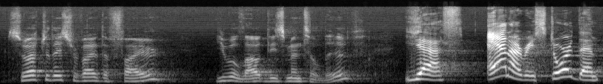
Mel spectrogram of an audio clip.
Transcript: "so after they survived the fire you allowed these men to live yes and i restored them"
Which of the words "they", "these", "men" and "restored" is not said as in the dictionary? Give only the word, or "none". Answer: none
